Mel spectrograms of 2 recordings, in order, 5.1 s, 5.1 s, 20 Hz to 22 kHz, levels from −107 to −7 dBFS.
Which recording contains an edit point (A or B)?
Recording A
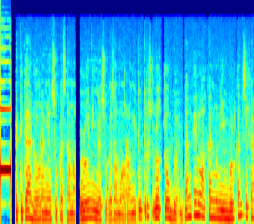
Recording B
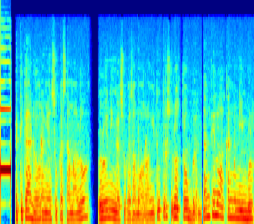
A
